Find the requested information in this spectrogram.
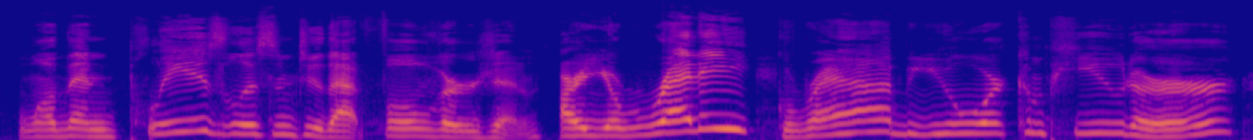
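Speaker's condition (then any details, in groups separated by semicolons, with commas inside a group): No condition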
